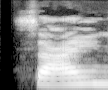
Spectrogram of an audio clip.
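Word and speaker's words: sign: 27 rule में है कि जब भी जीएन साथ में होगा तो जी को नहीं पढ़ेंगे। जैसे नेट है, नोम है, नो है, साइन है, डिज़ाइन है, रेन है, फॉरेन है, अलाइन है, अज़ाइन है।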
